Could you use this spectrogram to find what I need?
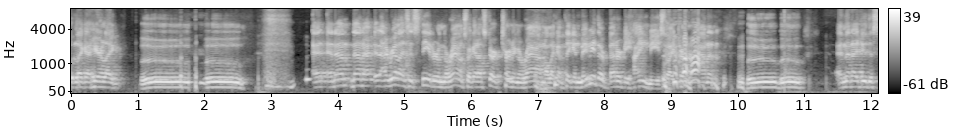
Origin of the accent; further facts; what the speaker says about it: Florida, United States; I'm from Florida.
